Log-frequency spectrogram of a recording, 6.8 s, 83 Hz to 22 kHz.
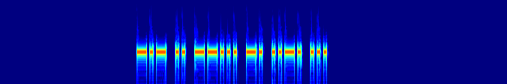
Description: Morse code, heard as a keyed tone, about 27 wpm, 700 Hz. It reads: KI7NFS
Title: USA Call Signs - 6 Characters - Repeated 2x - 28wpm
